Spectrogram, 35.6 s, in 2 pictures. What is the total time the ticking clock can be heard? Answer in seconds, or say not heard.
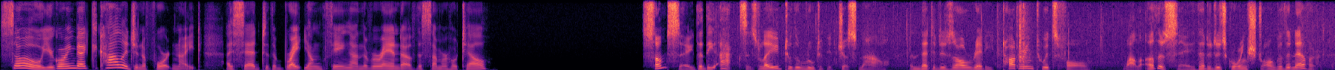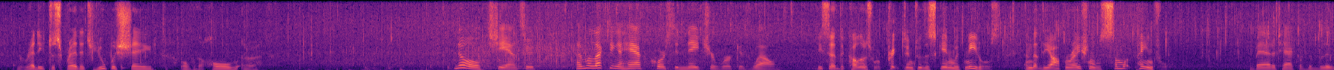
not heard.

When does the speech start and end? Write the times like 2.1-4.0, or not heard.
0.0-6.6, 8.6-21.4, 23.9-33.4, 34.5-35.5.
